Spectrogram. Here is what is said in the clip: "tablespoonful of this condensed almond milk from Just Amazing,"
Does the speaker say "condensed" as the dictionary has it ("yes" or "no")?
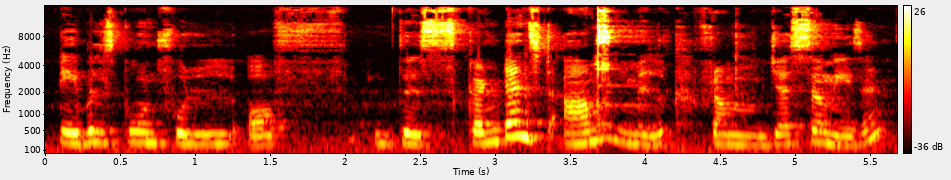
yes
